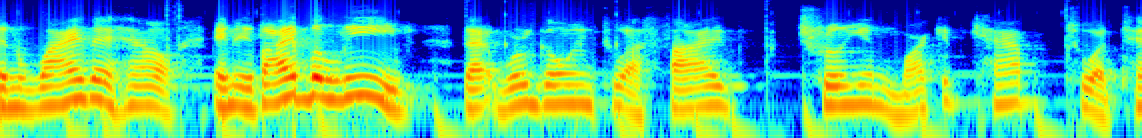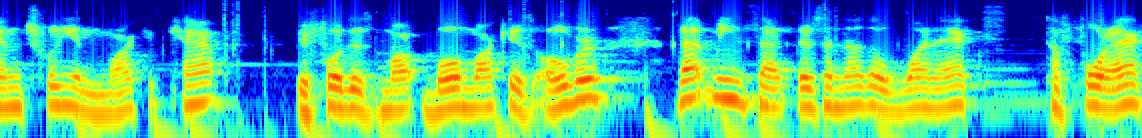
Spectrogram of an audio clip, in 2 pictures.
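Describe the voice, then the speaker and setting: Over music in the background, a man with a fairly high voice talks at a moderate pace. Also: ordinary pitch variation. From United States. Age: 50s. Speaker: crypto trader and investment channel host. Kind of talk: podcast interview. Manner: animated.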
